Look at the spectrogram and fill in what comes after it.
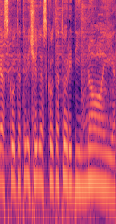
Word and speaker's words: Neu: Oh, Noi Radio Neu Radio si scrive Neu. Si pronuncia Noi e vuol dire nuova, nuova emittente urbana da Bologna.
